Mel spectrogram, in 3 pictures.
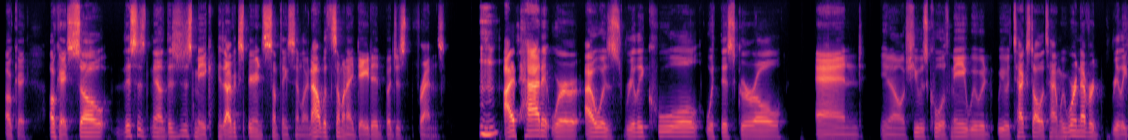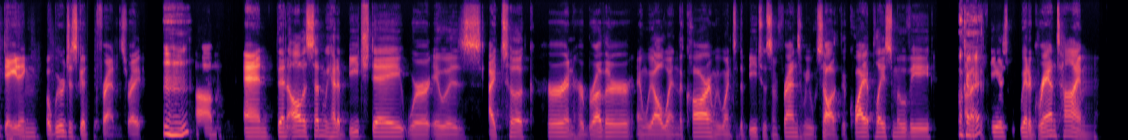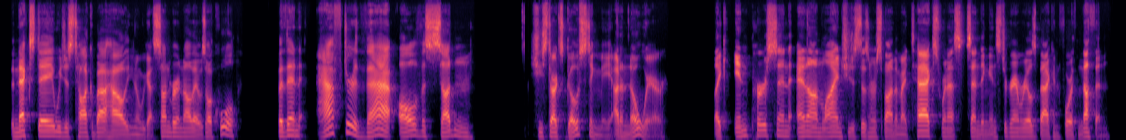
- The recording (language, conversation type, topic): English, unstructured, What is a good way to bring up a problem without starting a fight?
- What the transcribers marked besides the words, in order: other background noise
